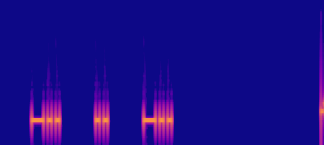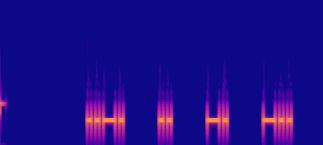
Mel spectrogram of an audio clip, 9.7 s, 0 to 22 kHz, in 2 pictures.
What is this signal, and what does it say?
Morse code, heard as a keyed tone, about 20 wpm, spaced as for 11 wpm, 700 Hz. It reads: DID FIND
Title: 3x Character Spacing - Top 100 Words - 20wpm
